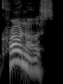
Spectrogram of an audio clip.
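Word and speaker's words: Qo'noS: the Klingan home world, I wasn't saying Kronos because they the English or sorry Galactic Standard would would pronounce it Kronos spelled K R N O S. But the planet's spelling is capital Q M O capital S.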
